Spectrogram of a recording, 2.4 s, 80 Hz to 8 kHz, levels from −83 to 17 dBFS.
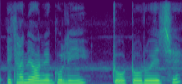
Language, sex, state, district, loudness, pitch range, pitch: Bengali, female, West Bengal, Alipurduar, -15 LUFS, 230-265 Hz, 250 Hz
